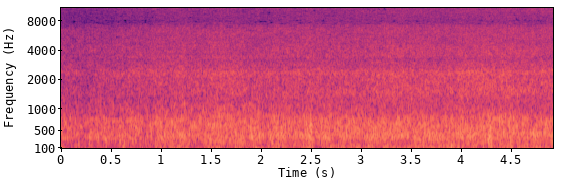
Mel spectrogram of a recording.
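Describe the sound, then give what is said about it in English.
A steady, loud roar of churning water as big ocean waves break near rocks where they hit shallower depth, continuous and dense with no distinct pauses between waves and no voices. “this will give you an idea of what water does as big waves hits shallower depth”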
